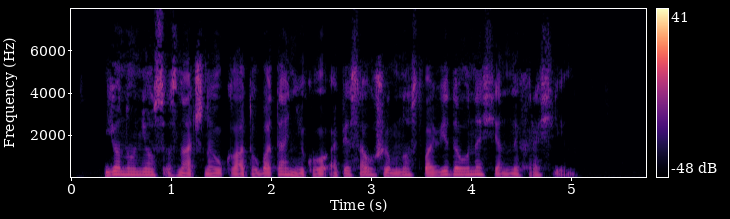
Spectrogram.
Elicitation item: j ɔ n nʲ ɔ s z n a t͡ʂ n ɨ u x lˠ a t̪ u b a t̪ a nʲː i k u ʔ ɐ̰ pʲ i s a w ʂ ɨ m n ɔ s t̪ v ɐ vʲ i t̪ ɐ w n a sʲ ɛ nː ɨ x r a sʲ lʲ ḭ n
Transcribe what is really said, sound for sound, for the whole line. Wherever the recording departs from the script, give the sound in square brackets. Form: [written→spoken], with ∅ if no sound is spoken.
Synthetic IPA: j ɔ n nʲ ɔ s z n a t͡ʂ n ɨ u [x→k] lˠ a t̪ u b a t̪ a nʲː i k u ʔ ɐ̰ pʲ i s a w ʂ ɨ m n ɔ s t̪ v ɐ vʲ i [t̪→d̪] ɐ w n a sʲ ɛ nː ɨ x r a sʲ lʲ ḭ n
